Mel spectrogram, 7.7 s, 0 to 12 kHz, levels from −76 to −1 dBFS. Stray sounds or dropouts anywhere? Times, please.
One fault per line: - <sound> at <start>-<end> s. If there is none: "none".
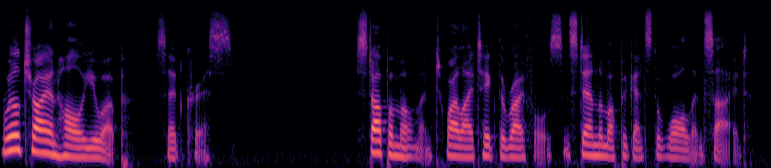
none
